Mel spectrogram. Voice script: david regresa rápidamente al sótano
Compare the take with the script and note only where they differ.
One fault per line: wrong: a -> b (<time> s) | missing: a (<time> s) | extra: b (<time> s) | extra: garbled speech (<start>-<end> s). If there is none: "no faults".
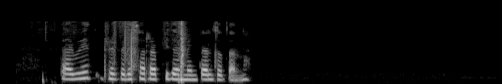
no faults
